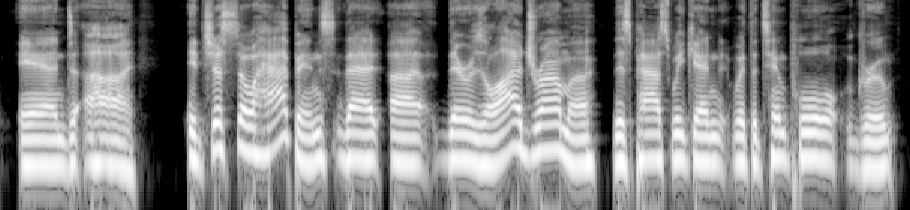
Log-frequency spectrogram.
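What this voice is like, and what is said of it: Sick-sounding voice. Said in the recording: “I'm still sick, but people can hear it in my voice.”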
